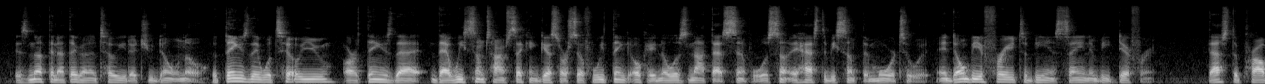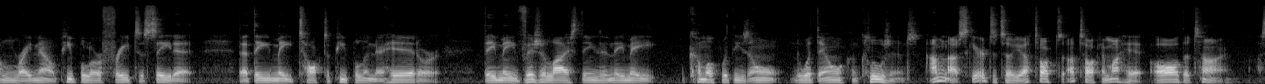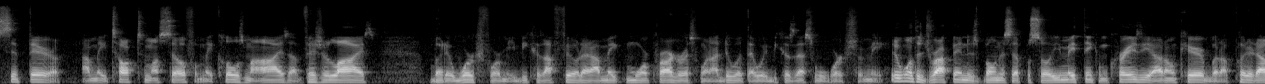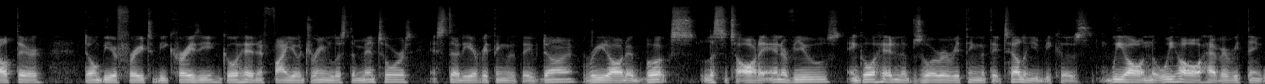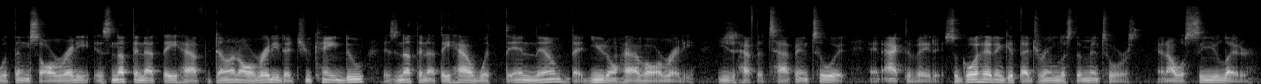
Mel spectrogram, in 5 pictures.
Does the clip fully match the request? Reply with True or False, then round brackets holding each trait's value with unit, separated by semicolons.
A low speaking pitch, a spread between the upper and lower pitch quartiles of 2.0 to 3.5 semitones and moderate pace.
False (100 Hz; 2.6 semitones; 260 wpm)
